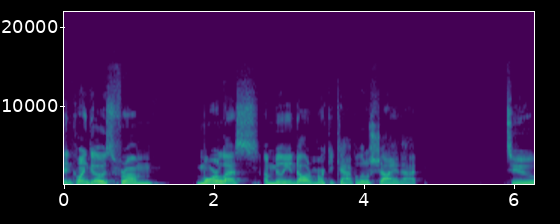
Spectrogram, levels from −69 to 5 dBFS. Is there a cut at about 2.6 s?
no; 0 cuts

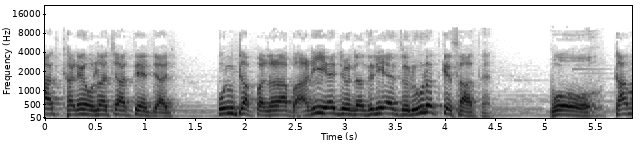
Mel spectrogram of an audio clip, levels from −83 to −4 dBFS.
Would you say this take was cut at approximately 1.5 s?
no; 0 cuts

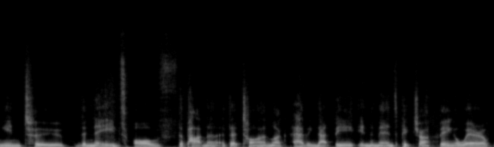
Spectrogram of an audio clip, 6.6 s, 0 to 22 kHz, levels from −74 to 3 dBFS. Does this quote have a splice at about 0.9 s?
yes; 5 cuts; at 0.9 s, 2.2 s, 3.8 s, 4.8 s, 5.8 s

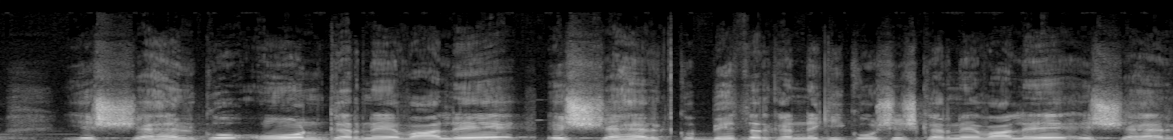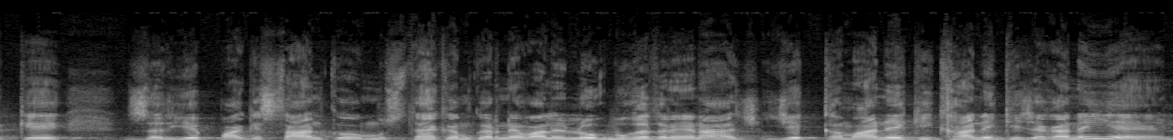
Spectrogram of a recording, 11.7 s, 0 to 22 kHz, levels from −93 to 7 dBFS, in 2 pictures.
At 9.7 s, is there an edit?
yes; 2 cuts; at 3.1 s, 9.7 s

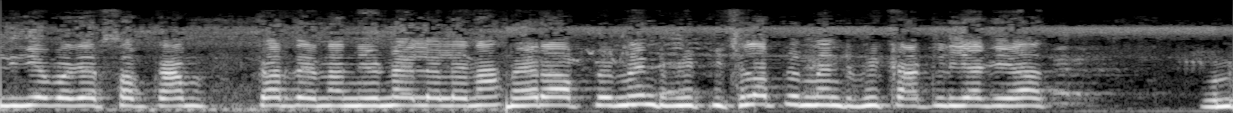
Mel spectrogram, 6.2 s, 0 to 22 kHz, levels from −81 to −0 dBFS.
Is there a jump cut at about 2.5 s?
yes; 1 cut; at 2.5 s

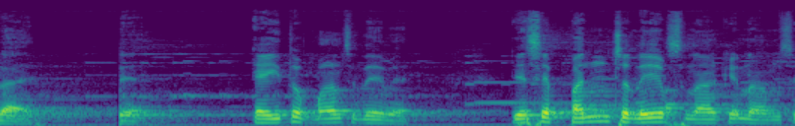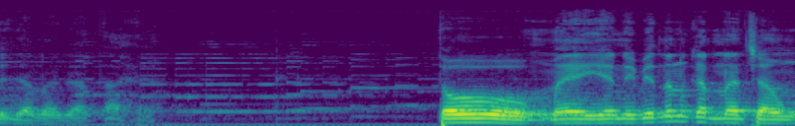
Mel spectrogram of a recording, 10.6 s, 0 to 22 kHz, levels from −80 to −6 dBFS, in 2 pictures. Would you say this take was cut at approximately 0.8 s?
yes; 2 cuts; at 0.8 s, 4.5 s

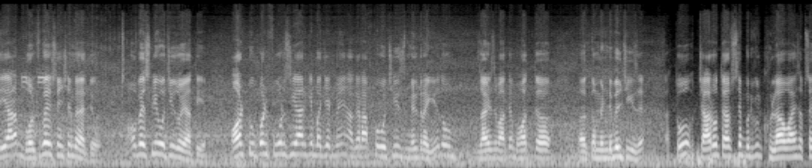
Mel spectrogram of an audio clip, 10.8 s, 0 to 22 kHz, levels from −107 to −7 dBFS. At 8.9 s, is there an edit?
yes; 1 cut; at 8.9 s

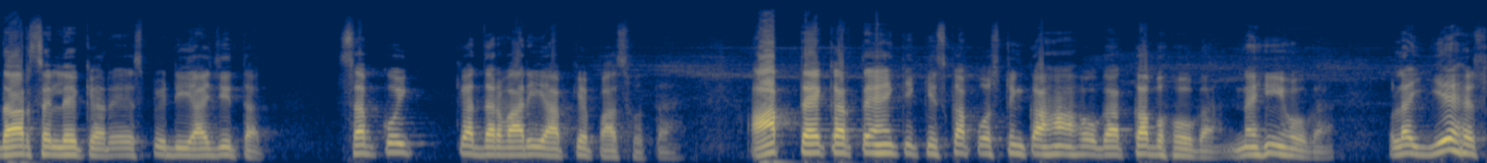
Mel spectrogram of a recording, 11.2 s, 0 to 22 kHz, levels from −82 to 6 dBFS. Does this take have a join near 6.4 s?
no; 0 cuts

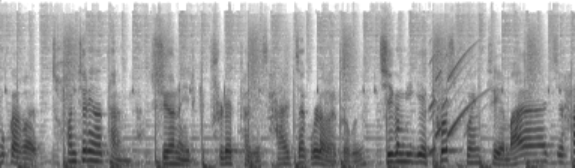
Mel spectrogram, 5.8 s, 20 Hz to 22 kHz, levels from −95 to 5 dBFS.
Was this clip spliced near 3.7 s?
yes; 2 cuts; at 1.4 s, 3.7 s

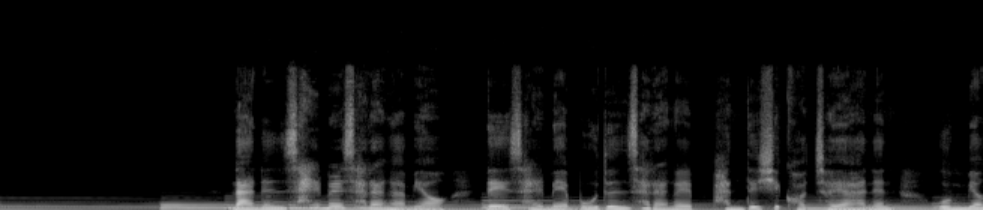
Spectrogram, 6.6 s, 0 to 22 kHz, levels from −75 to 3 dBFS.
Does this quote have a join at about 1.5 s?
yes; 1 cut; at 1.5 s

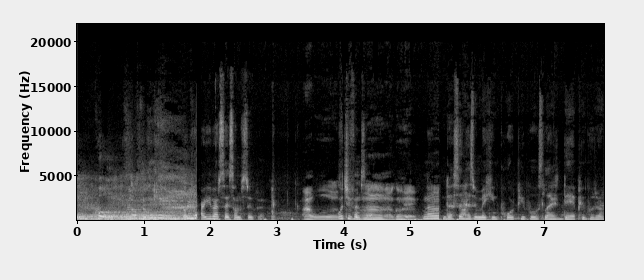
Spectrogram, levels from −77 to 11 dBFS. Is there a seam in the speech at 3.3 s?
no; 2 cuts; at 1.8 s, 5.4 s

